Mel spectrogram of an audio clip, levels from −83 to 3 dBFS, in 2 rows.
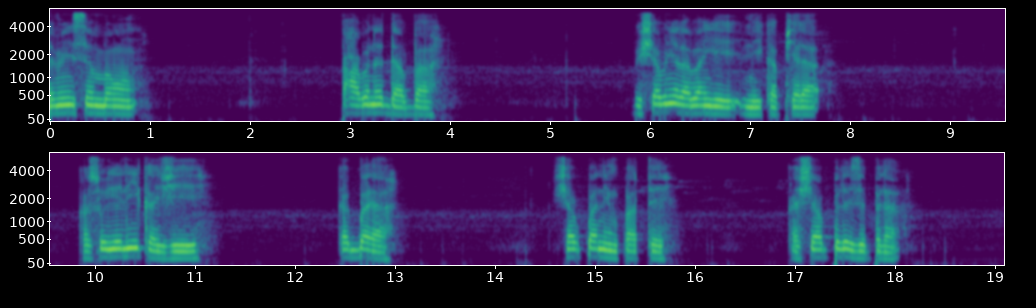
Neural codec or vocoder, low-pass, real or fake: none; 5.4 kHz; real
